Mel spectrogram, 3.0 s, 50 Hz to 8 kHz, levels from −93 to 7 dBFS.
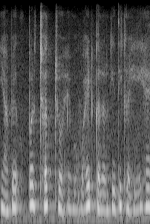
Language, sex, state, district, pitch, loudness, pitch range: Hindi, female, Bihar, Katihar, 195 Hz, -19 LUFS, 185-215 Hz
